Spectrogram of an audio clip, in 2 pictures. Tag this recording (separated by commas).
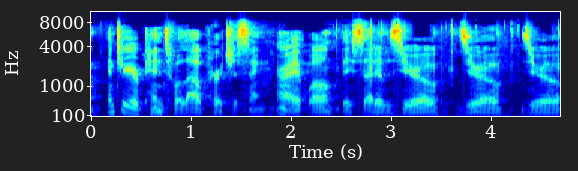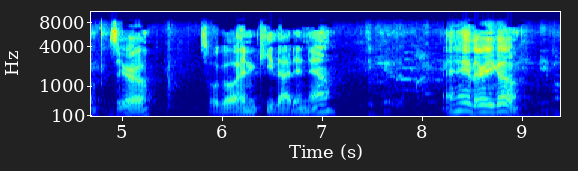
Speech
